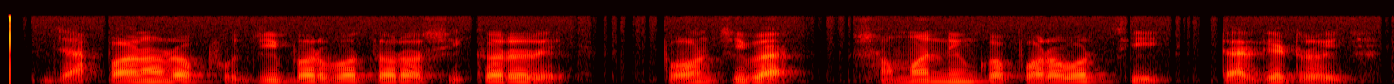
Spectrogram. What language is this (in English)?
Odia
